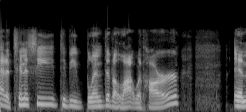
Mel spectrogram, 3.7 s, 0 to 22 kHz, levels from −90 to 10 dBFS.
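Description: From 2.31 to 3.40 s the speech stutters and drags: ten short hitches in quick succession, the longest about 93 ms, each holding or smearing the sound just before it. These are repeated stalls (stutter). Audio kept reaching the receiver late, so its jitter buffer ran dry again and again, and each gap was filled by stretching the last sound, fading it in the longer waits. About a quarter of that stretch is such fill, though nothing is lost. The Opus call path limits the band to 8 kHz.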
